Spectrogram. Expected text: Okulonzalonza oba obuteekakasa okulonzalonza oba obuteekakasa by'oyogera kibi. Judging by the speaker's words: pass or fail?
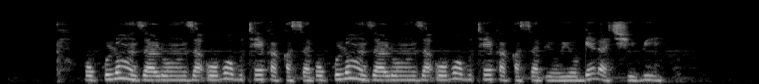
pass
